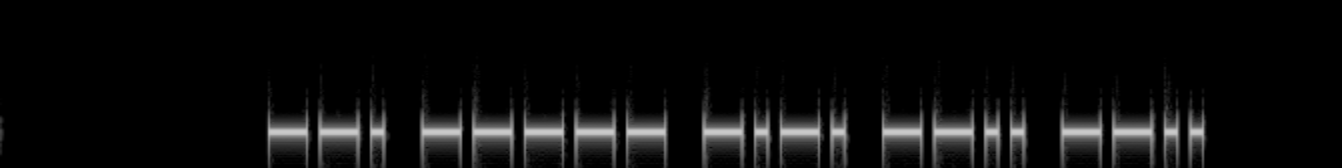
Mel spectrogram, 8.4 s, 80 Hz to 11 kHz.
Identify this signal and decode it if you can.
Morse code, heard as a keyed tone, about 15 wpm, 700 Hz. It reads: G0CZZ
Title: DXCC-100 Call Signs - 5 Characters - Repeated 3x - 15wpm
